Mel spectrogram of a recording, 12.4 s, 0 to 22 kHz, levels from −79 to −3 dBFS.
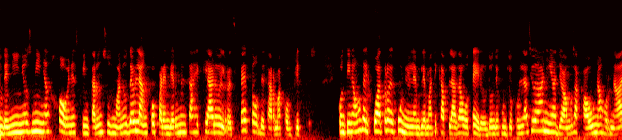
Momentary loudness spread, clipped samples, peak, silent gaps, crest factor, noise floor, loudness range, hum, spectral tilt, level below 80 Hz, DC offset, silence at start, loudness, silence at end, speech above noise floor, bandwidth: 8 LU; under 0.1%; 0 dBFS; none; 16 dB; -62 dBFS; 3 LU; none; -9.5 dB/octave; -48 dBFS; under 0.1%; 0 s; -17 LUFS; 0 s; 46 dB; 5.4 kHz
